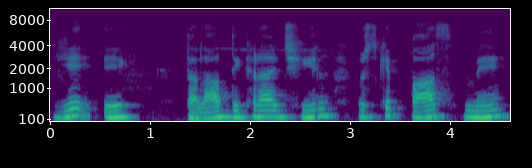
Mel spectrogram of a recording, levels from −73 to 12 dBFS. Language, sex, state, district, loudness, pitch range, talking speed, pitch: Hindi, male, Bihar, Darbhanga, -24 LUFS, 135-150 Hz, 145 wpm, 140 Hz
